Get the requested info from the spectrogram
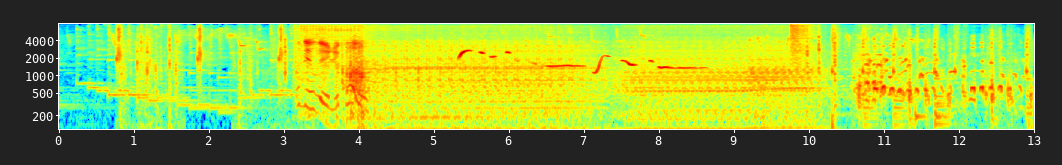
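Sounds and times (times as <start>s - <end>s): tractor engine droning: 2.4s - 11.1s
rising and falling whistle notes: 5.3s - 9.4s.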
